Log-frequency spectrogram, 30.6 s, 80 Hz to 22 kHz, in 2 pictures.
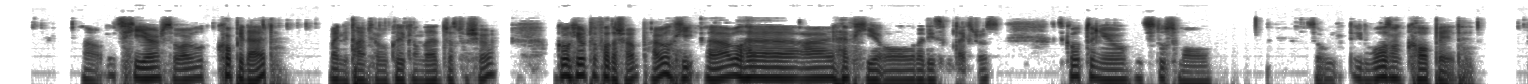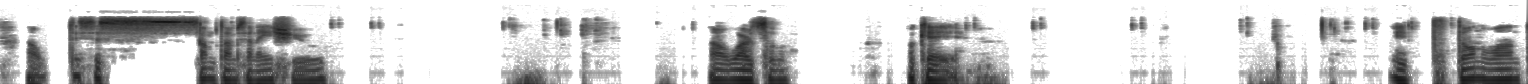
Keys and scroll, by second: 20.6 ctrl+v.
